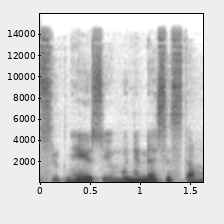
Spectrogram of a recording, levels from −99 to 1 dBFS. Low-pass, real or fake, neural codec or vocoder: 14.4 kHz; fake; codec, 44.1 kHz, 2.6 kbps, DAC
